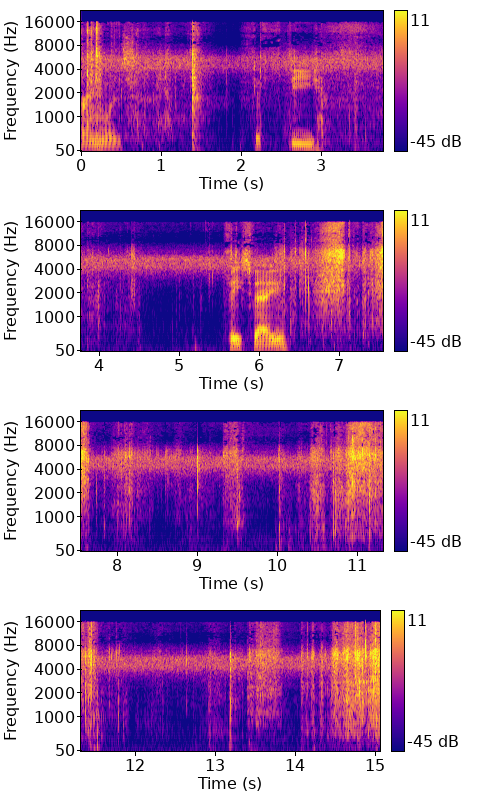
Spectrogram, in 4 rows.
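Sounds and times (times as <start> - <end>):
packaging crinkling and rustling: 0.0 - 1.5, 6.2 - 15.0.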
